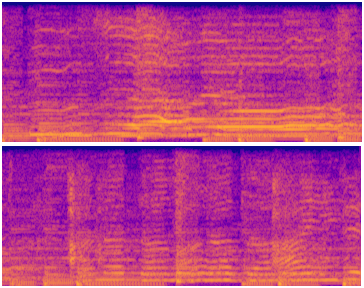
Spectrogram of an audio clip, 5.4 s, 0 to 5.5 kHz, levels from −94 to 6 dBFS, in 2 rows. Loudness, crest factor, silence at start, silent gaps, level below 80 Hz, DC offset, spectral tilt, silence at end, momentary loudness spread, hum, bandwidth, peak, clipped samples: -18 LUFS; 14 dB; 0 s; none; -36 dBFS; under 0.1%; -7 dB/octave; 0 s; 9 LU; none; 5.4 kHz; -2 dBFS; under 0.1%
